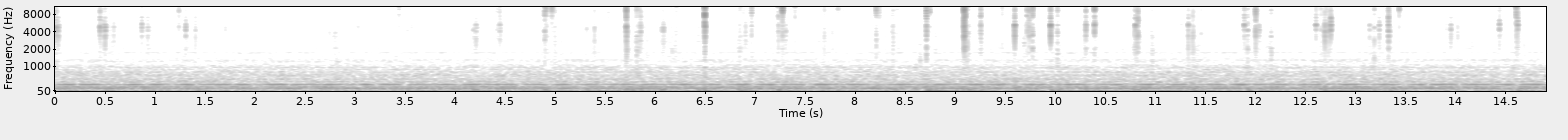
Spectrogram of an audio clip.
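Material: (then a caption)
Rock salt. Long nails tap the sides of a large, lit pink Himalayan rock-salt lamp, a solid, rough crystal block. The result is a quiet, irregular run of short, bright clicks with almost no ring, over a steady low hum.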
